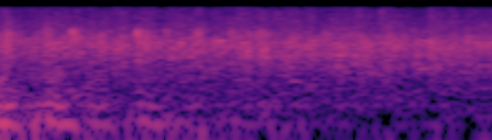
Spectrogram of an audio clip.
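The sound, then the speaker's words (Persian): Faint, steady applause from a gathered crowd clapping for Ali Akbar, a dense, even patter of many hands that continues without pause. “یک کف خوشگل مرتب بزن برای علی اکبر.”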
